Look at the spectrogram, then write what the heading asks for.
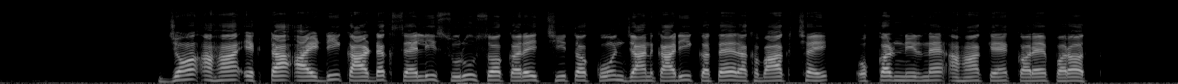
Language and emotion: Maithili, neutral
